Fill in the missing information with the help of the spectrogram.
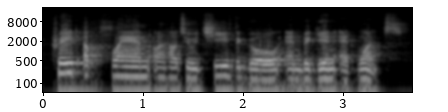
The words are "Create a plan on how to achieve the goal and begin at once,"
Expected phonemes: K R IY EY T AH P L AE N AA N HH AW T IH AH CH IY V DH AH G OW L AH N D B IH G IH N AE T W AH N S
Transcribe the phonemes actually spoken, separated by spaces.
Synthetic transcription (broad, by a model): K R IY EY T AH P L AE N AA N HH AW T IH AH CH IY V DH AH G OW L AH N B IH G IH N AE T W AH N S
